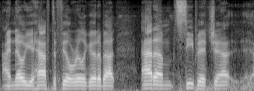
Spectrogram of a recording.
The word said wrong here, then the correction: Adem Sipic: I hope I'm saying his name right, but help me out there. But signing him to the club, I know, is a big deal. – Yeah, Adem Sipic is his name.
